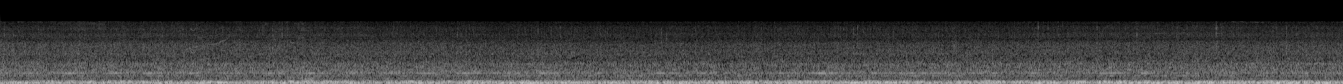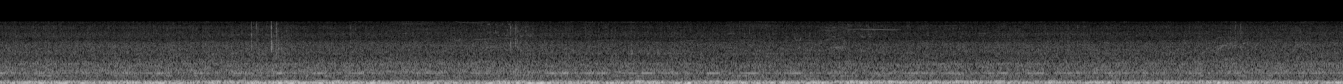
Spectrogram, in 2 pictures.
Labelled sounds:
21.6	22.4	killer whale, southern resident, 3.1 to 6.7 kHz

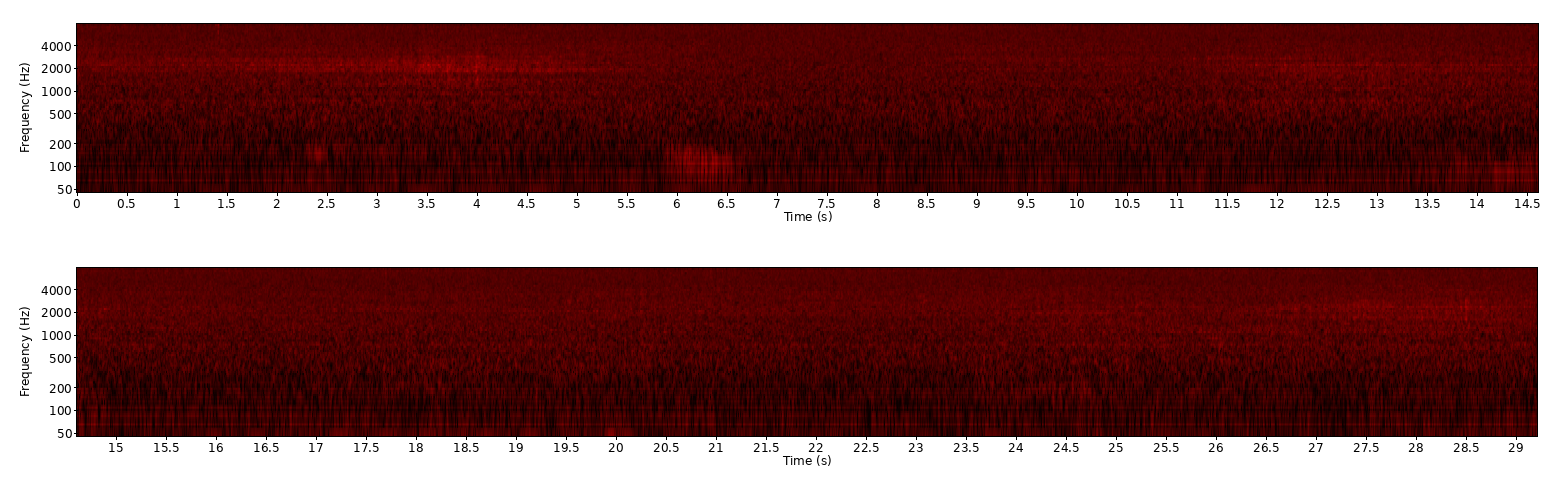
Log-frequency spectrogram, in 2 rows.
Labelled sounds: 27.4	27.6	vessel noise, 2.75 to 2.85 kHz

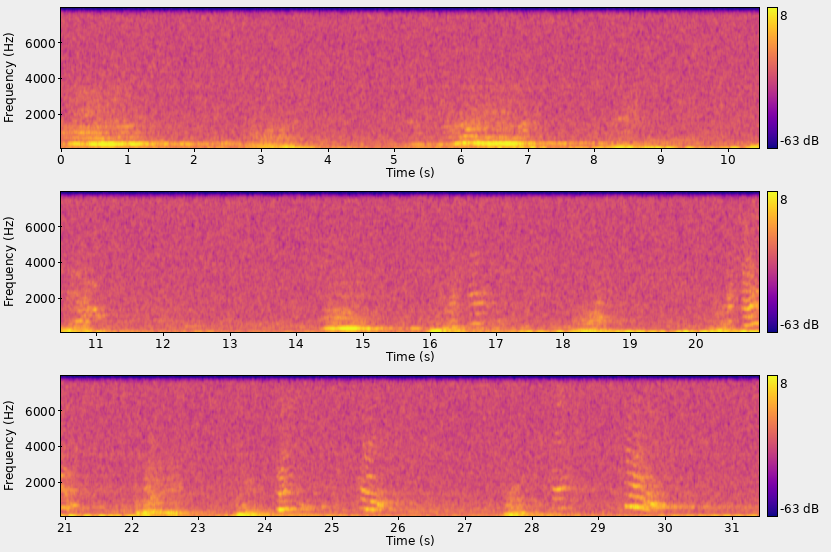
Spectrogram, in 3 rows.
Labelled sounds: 0.0	0.6	humpback whale, 0.86 to 1.2 kHz
5.9	6.3	humpback whale, 1.1 to 1.6 kHz
14.5	14.8	humpback whale, 0.83 to 0.99 kHz
16.6	17.0	humpback whale, 1.5 to 2.4 kHz
20.6	21.0	humpback whale, 1.3 to 1.8 kHz
22.3	22.5	humpback whale, 0.80 to 0.90 kHz
24.2	24.5	humpback whale, 1.2 to 1.6 kHz
25.4	25.9	humpback whale, 0.80 to 1.7 kHz
28.3	30.0	humpback whale, 0.80 to 2.6 kHz

